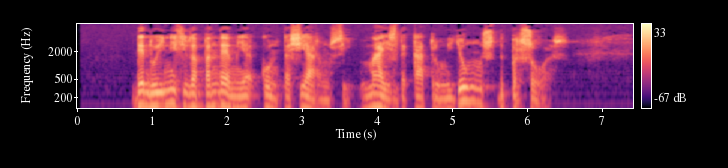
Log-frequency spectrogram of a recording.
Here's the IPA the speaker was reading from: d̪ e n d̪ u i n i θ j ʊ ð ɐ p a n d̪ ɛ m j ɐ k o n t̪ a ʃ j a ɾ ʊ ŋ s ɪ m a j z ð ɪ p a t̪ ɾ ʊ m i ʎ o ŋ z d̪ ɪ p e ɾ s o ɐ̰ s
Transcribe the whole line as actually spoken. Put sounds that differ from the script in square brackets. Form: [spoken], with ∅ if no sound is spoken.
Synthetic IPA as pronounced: d̪ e n d̪ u i n i θ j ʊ ð ɐ p a n d̪ ɛ m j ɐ k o n t̪ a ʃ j a ɾ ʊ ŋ s ɪ m a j z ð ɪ [k] a t̪ ɾ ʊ m i ʎ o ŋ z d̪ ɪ p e ɾ s o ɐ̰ s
